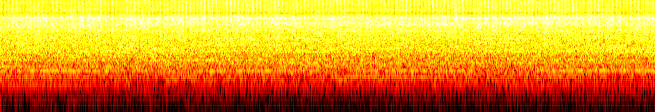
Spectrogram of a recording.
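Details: Troy Bilt Bronco mower with Kohler Courage engine, after starter solenoid replacement, carburetor cleaning, engine tightening and new oil drain plug: even, unbroken drone with no surging, knocking or misfires. Normal, healthy running.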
